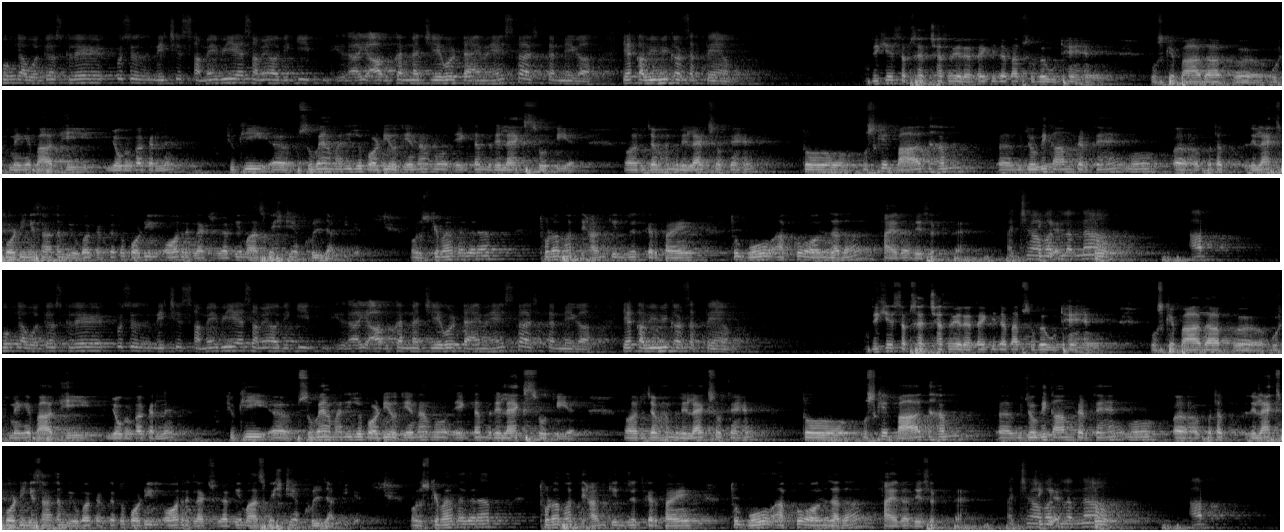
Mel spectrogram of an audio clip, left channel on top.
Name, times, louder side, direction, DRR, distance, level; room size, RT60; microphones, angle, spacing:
voice 1, 0.0-7.4 35.8-36.7 37.5-37.6, equal, ahead, 4 dB, 2.5 m, -34 dB
voice 2, 8.6-20.4 20.8-30.5 31.0-36.2 36.5-36.8 37.2-37.5, right 1 dB, 30° right, 9 dB, 2.0 m, -30 dB
29.5 x 22.0 x 7.4 m, 1.2 s
head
